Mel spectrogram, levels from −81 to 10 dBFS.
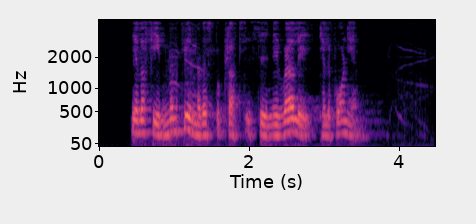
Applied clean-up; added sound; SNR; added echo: neural separator model SepFormer DNS4.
